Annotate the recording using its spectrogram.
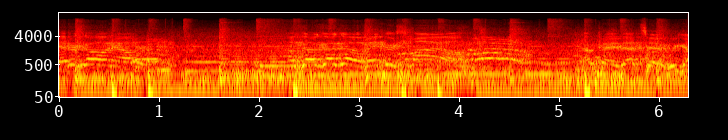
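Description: Pop-rock band music with a sung melody over bass, drums and guitar, with a steady beat.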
